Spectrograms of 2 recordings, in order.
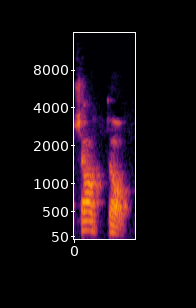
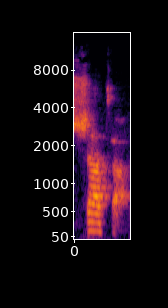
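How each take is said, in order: First: The name begins with a 'ch' sound. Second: The name begins with a 'sh' sound. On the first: The speaker calls it wrong. "that's not how our name is pronounced" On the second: The speaker calls it right. "It's Shata"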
